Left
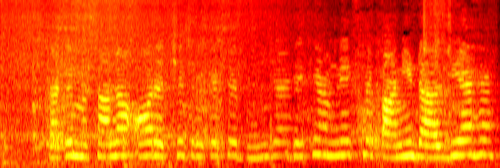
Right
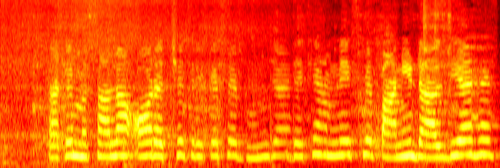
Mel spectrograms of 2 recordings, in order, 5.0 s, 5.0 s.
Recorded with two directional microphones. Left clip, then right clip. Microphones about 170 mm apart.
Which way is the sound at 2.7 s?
40° right (ahead or behind).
